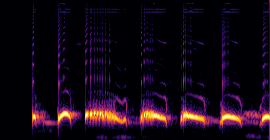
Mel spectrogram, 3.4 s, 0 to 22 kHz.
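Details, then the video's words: Male spotted dove performing the rhythmic 'Kuk 4' song, a steady series of deep, hollow, slightly falling coos, each about half a second long, repeated with hardly a break. "Tekukur Kuk 4 Jantan"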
